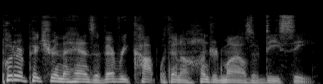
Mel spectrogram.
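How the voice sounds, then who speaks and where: A man's voice: fairly low pitch, very animated, fast talker, no echo, clean studio sound. A man voicing a direct, probing detective. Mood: probing, firm. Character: probing male detective, contract consultant to the FBI. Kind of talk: audiobook character dialogue.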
